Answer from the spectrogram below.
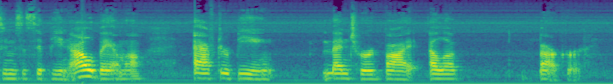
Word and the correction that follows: Baker: Am I saying that right? I can't see. – Baker. Ella Baker. – Is it Baker? Okay. – Yeah, Ella Baker.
